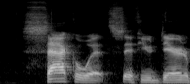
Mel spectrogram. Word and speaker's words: Sajkowicz: Sacowitz, if you dare to pronounce it.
